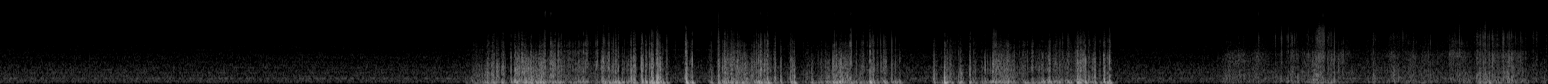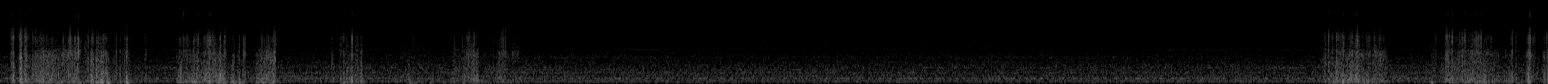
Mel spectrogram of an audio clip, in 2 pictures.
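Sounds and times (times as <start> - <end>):
ear cleaning on the left side: 4.7 - 11.2, 12.2 - 20.7, 28.7 - 30.9.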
